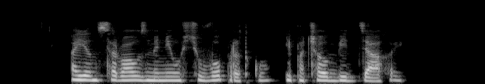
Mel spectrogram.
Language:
Belarusian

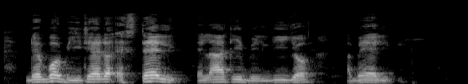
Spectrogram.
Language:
Borgu Fulfulde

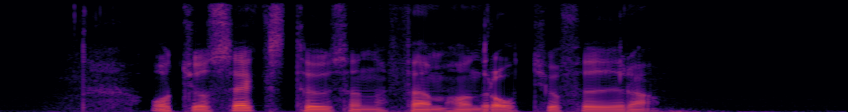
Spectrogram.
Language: Swedish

